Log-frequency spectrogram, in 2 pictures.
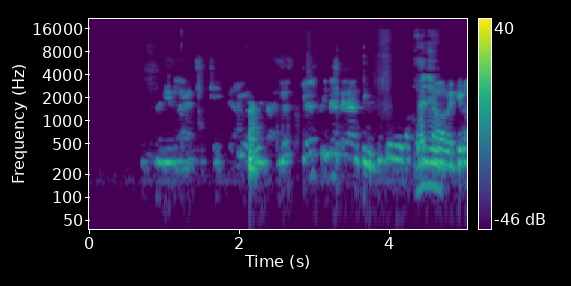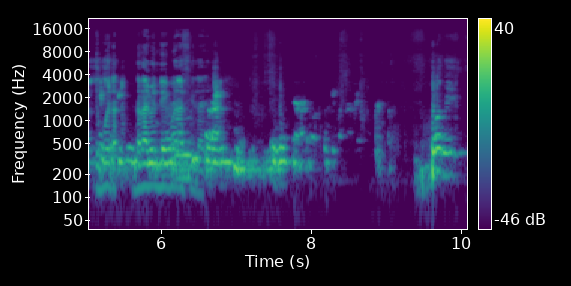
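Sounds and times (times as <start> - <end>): man speaking: 0.8 - 10.0.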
